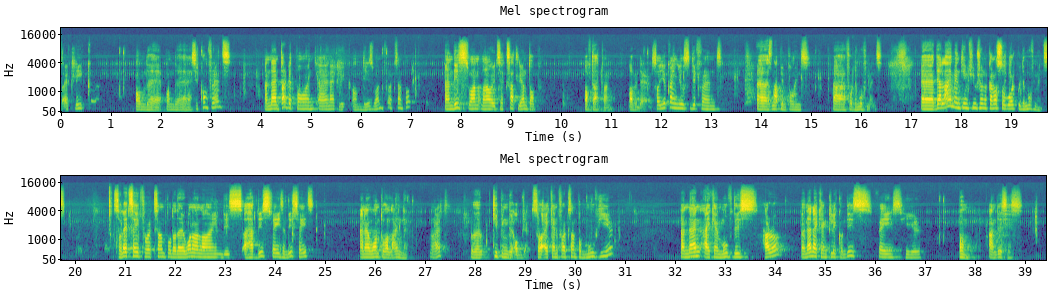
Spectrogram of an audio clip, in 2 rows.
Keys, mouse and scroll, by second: 0.8 click, 2.7 click, 4.4 middle click, 6.1 click, 11.3 click, 14.5 middle click, 18.3-19.0 typing, 20.5 shift+middle click, 22.8 Escape, 23.2 click, 24.6 shift+middle click, 26.3 click, 28.9 m, 29.9 click, 32.2 click, 36.9 click, 39.0 middle click.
